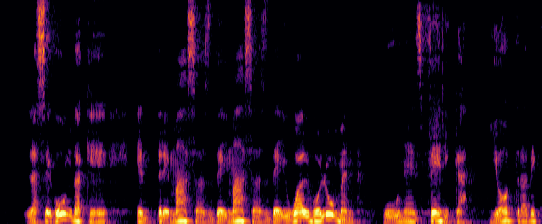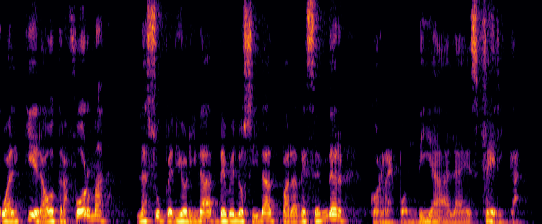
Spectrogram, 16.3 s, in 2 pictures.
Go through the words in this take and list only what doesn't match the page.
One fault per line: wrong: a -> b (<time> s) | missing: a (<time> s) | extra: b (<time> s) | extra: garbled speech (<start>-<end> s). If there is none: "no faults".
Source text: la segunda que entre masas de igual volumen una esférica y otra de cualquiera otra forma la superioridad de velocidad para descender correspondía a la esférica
extra: masas de (3.4 s)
